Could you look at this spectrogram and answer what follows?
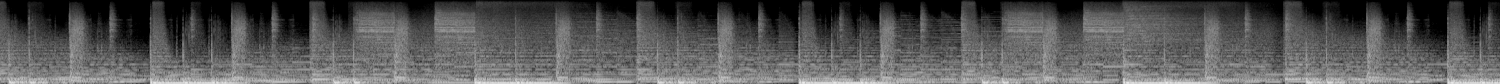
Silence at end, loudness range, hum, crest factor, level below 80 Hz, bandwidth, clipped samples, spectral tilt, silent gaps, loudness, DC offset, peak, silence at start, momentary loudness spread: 0 s; 1 LU; none; 14 dB; -18 dBFS; over 20 kHz; under 0.1%; -5 dB/octave; none; -17 LUFS; under 0.1%; 0 dBFS; 0 s; 8 LU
